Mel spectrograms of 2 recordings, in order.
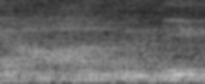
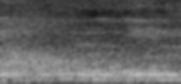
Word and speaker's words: عمد: Kalau kita bacanya fi amadin mumaddadah, agak sulit ya. Tapi kalau Syu'bah fi umudin mumaddadah, karena sebelumnya ada kasroh, jadi fi agak mudah ya, fi umudin mumaddadah.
